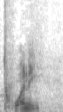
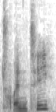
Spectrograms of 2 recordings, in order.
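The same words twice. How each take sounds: First: The T sound is dropped, Australian style. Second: The T sound is clearly pronounced. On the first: "drop every T" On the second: "instead of"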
